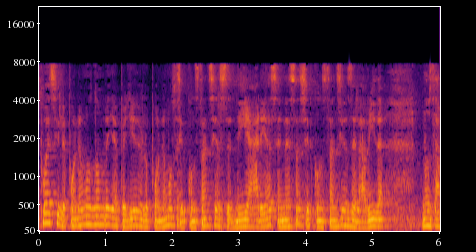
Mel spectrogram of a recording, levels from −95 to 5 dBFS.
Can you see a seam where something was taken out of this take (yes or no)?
yes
